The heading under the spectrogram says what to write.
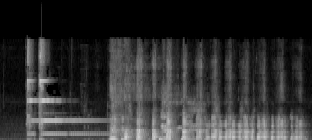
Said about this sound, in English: Order up. All right. That bell means we're going to move on.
